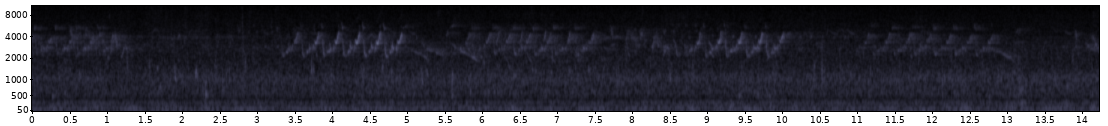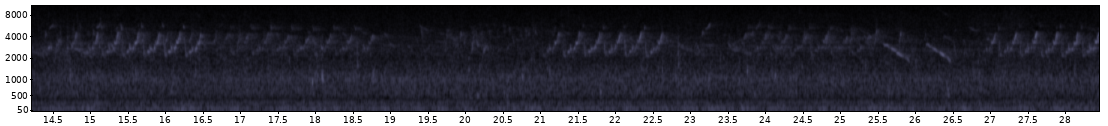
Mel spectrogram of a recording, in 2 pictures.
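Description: Songbird singing a short, rapid trill, about a second long, repeated every few seconds, with a few brief falling call notes, over a steady low hiss.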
